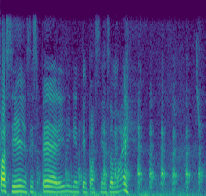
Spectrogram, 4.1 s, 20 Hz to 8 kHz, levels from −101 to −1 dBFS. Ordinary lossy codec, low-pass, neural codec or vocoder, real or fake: none; 7.2 kHz; none; real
